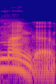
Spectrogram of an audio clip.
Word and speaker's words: manga: The Japanese pronunciation is a lot like the romance languages, so it's A-E-I-O-U. – So it's, well, that like didn't manga.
